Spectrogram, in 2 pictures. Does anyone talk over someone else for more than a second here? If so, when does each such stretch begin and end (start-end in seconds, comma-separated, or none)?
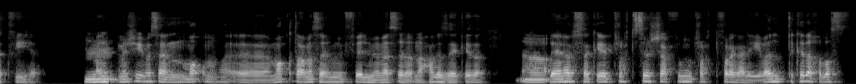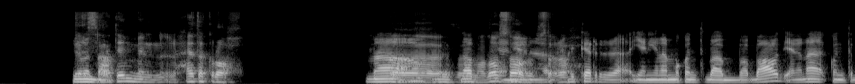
12.4-14.4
